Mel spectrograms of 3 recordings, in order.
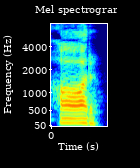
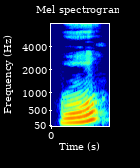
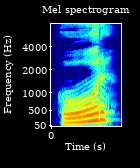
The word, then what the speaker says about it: or: करते हैं ओ आर, इसको हम पढ़ते हैं आर। तो आर इसको पढ़ना गलत है। देखते हैं इसका करेक्ट प्रोनाउंसिएशन क्या है। ब्रिटिश इंग्लिश वाले इसको पढ़ते हैं ओ, और अमेरिकन इंग्लिश में क्योंकि आर को रियलाइज़ किया जाता है, आर को पढ़ा जाता है, तो इसको पढ़ेंगे और।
